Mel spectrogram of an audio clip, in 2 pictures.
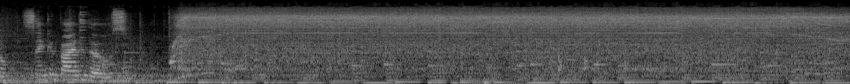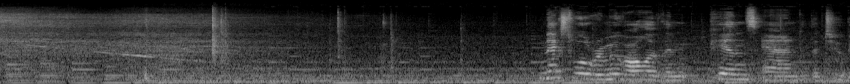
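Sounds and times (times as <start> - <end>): background music: 0.0 - 17.0
vacuum cleaner running: 1.7 - 12.0.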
